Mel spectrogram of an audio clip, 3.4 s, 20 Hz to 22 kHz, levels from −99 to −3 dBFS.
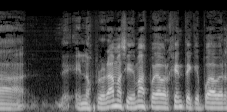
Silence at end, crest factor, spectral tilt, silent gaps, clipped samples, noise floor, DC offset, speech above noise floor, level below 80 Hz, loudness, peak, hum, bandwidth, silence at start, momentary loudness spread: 0 s; 18 dB; -6 dB/octave; none; under 0.1%; -55 dBFS; under 0.1%; 28 dB; -64 dBFS; -28 LUFS; -10 dBFS; none; 15.5 kHz; 0 s; 15 LU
